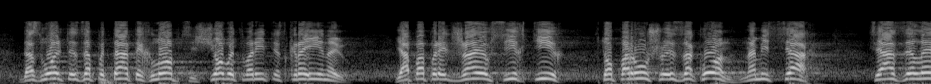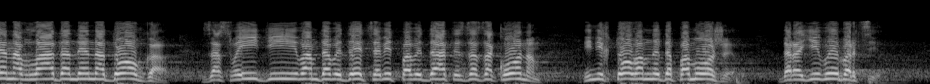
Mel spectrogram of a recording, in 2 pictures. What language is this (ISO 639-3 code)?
ukr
